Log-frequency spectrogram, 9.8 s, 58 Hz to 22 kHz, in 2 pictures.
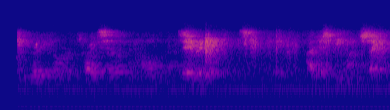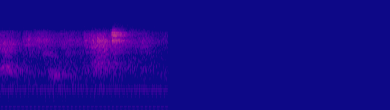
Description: Conversation: 798-014
Recording Device: Oval Office
The Oval Office taping system captured this recording, which is known as Conversation 798-014 of the White House Tapes.
Location: Oval Office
